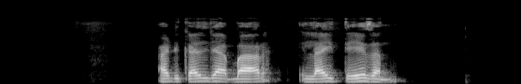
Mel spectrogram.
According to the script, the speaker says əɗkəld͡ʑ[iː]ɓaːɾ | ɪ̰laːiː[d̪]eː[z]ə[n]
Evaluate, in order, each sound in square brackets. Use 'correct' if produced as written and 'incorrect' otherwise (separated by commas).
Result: incorrect, incorrect, correct, correct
